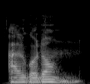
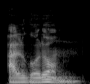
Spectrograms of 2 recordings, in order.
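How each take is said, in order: Both takes have the same delivery.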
